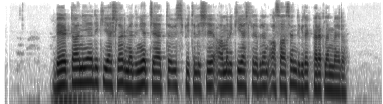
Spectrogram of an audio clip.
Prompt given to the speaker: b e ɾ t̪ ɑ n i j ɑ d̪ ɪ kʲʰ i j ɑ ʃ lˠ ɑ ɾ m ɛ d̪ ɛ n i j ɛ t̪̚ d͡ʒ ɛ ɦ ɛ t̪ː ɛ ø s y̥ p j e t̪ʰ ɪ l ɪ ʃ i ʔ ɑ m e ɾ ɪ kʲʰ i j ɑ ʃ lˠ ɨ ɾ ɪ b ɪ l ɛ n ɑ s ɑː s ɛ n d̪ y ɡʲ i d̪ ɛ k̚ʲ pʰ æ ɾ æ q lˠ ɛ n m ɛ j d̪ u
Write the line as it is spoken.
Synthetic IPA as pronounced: b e ɾ t̪ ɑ n i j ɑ d̪ ɪ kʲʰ i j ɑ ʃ lˠ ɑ ɾ m ɛ d̪ ɛ n i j ɛ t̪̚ d͡ʒ ɛ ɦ ɛ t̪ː ɛ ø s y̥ p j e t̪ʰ ɪ l ɪ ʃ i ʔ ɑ m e ɾ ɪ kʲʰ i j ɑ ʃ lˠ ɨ ɾ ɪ b ɪ l ɛ n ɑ s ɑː s ɛ n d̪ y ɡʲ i d̪ ɛ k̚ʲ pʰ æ ɾ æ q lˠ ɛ n m ɛ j d̪ u

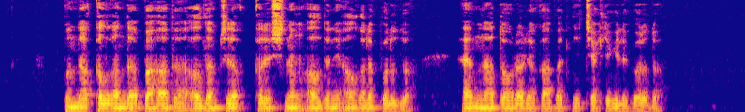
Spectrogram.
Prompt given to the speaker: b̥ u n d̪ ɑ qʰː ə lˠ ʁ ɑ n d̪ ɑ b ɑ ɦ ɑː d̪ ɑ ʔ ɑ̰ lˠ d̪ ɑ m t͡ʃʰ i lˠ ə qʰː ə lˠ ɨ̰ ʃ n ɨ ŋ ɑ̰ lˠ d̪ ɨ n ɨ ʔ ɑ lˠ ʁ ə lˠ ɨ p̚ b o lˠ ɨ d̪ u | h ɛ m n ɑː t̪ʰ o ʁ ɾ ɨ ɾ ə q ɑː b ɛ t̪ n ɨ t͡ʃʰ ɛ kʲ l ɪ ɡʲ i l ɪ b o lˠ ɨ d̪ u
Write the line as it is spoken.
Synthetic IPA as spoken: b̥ u n d̪ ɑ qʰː ə lˠ ʁ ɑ n d̪ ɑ b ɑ ɦ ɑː d̪ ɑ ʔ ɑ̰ lˠ d̪ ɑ m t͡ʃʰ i lˠ ə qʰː ə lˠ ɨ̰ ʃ n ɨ ŋ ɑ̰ lˠ d̪ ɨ n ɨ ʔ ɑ lˠ ʁ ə lˠ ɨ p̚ b o lˠ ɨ d̪ u | h ɛ m n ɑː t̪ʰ o ʁ ɾ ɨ ɾ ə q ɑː b ɛ t̪ n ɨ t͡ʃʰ ɛ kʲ l ɪ ɡʲ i l ɪ b o lˠ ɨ d̪ u

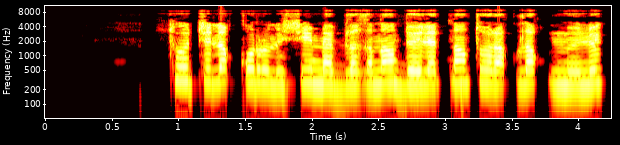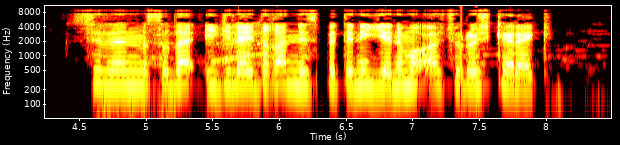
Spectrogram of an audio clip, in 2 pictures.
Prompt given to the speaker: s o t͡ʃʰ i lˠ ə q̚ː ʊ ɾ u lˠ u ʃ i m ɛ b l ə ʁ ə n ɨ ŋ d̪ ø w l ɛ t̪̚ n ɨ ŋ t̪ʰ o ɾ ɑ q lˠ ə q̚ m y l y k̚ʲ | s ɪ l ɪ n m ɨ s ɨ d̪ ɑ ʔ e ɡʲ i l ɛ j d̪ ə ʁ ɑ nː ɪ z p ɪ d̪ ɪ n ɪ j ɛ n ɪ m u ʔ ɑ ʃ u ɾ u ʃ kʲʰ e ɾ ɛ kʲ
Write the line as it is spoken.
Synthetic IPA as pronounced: s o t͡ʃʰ i lˠ ə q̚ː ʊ ɾ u lˠ u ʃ i m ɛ b l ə ʁ ə n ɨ ŋ d̪ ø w l ɛ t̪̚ n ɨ ŋ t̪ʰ o ɾ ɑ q lˠ ə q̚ m y l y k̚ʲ | s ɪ l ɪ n m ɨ s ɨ d̪ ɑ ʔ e ɡʲ i l ɛ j d̪ ə ʁ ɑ nː ɪ s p ɪ t̪ ɪ n ɪ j ɛ n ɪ m u ʔ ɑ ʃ u ɾ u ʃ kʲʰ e ɾ ɛ kʲ

